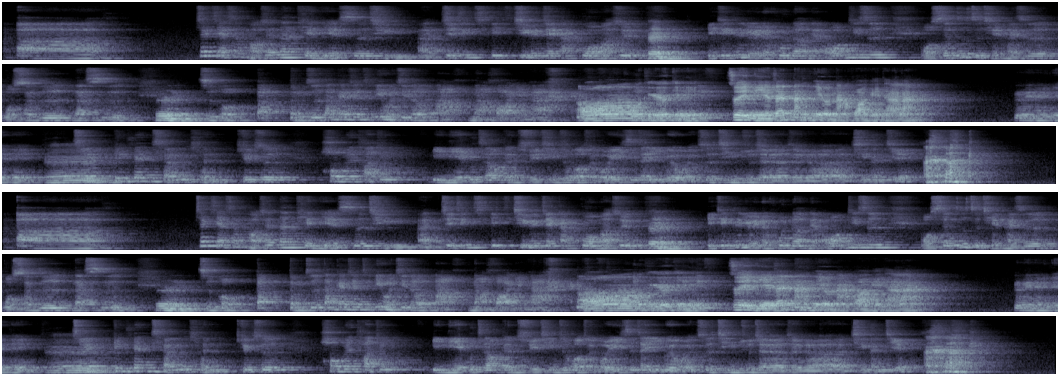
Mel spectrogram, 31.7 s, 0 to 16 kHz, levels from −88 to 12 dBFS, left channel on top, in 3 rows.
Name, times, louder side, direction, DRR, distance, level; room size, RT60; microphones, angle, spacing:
voice 1, 0.1-1.0 1.9-6.4 7.0-12.1 12.5-16.4 16.7-17.0 17.5-17.6 18.5-18.9 20.7-21.4 21.8-25.1 25.4-30.2, right 1 dB, 35° right, -4 dB, 0.7 m, -30 dB
voice 2, 12.1-12.6 16.3-17.5 17.9-19.8 21.6-22.1 30.3-30.8, left 2 dB, 60° left, 2 dB, 0.4 m, -20 dB
2.9 x 2.1 x 3.4 m, 0.92 s
head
